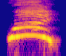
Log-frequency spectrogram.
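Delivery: squeaky high mock whine; whiny why. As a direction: whimper it like a hurt brat. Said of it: "And then Taryn's like".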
